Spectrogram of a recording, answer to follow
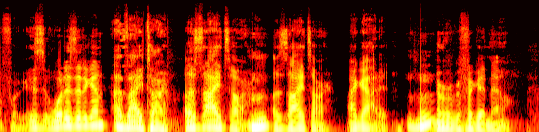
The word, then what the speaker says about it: Azaitar: Azaitar. I keep saying, like, my brain just wants to go Atazir or Al Jazeera, or I don't know what the fuck what is it again? Azaitar.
